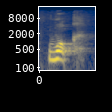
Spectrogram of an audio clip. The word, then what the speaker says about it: walk: frire les légumes wok ne soyez pas tenté de rajouter un petit l parce qu'il est écrit on ne le prononce pas du tout walk juste donc un petit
